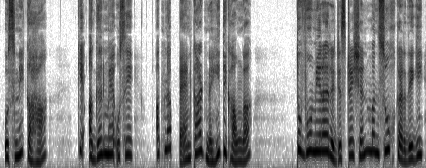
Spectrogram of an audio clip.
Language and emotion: Urdu, fearful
